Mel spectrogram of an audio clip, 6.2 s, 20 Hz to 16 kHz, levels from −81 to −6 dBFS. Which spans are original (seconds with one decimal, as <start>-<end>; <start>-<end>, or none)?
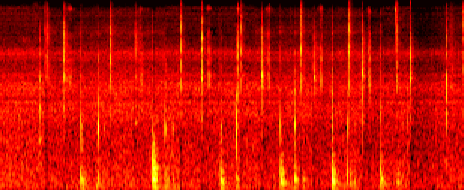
0.0-0.6; 2.2-3.4; 5.1-6.2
